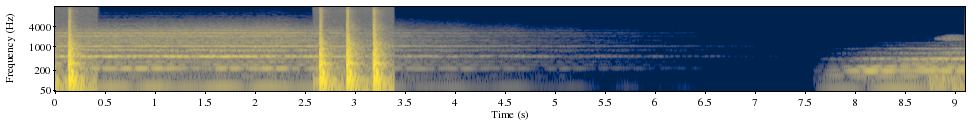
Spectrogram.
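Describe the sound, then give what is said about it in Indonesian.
Three loud, sharp knocks on the door of a rented boarding-house room land in quick succession after a sustained ringing tone, followed by several seconds of silence and then faint low music. “Tiba-tiba, terdengar suara ketukan pintu yang cukup keras sampai membuatku terbangun.”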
